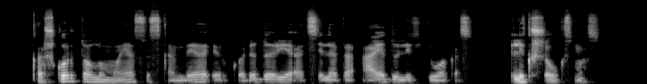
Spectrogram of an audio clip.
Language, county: Lithuanian, Vilnius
